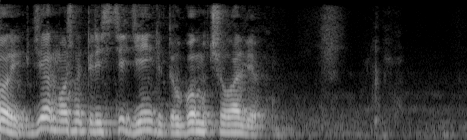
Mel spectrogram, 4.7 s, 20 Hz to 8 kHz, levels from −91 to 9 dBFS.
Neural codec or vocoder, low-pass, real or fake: codec, 16 kHz, 2 kbps, FunCodec, trained on Chinese and English, 25 frames a second; 7.2 kHz; fake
